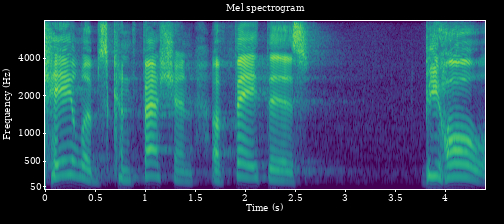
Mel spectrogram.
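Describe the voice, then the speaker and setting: A man with a high pitch and a bright, sharp tone speaks in a raised, projected voice, his lively intonation stretched over a very slow pace. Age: 60s. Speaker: pastor. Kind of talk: sermon. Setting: church.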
